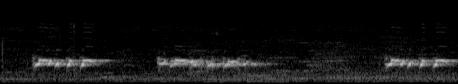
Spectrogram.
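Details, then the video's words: Zebra dove in song after a diet of blended herbal spices meant to keep it singing often; three rapid, rolling coo phrases of even pitch, separated by short pauses. "Perkutut setelah di kasih pakan racikan ramuan rempah rempah jadi rajin manggung dan sehat"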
